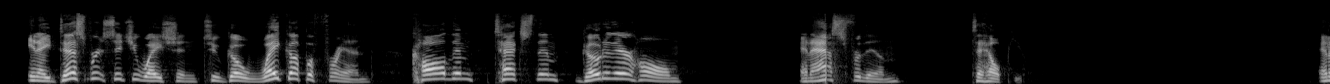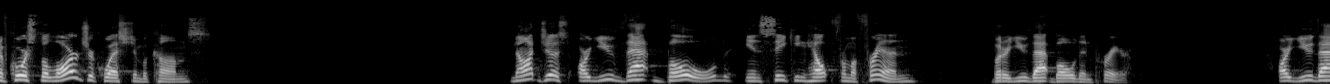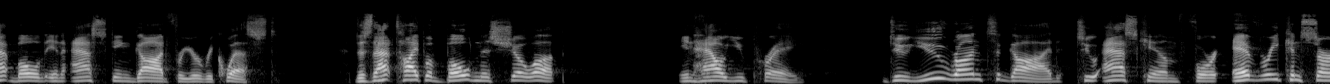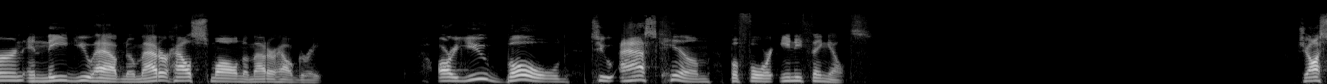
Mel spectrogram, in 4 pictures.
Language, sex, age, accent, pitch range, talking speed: English, male, 40-59, American, 145-195 Hz, 120 wpm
